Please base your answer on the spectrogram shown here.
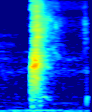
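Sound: sneeze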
